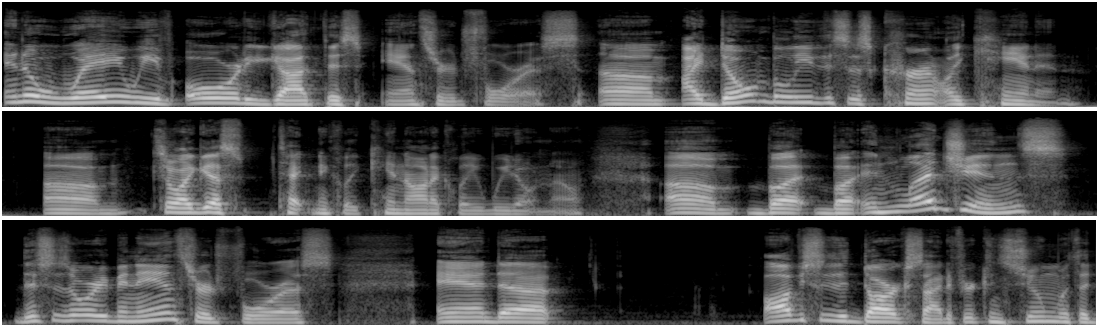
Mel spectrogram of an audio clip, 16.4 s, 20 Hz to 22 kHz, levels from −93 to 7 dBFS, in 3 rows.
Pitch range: 130-160 Hz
